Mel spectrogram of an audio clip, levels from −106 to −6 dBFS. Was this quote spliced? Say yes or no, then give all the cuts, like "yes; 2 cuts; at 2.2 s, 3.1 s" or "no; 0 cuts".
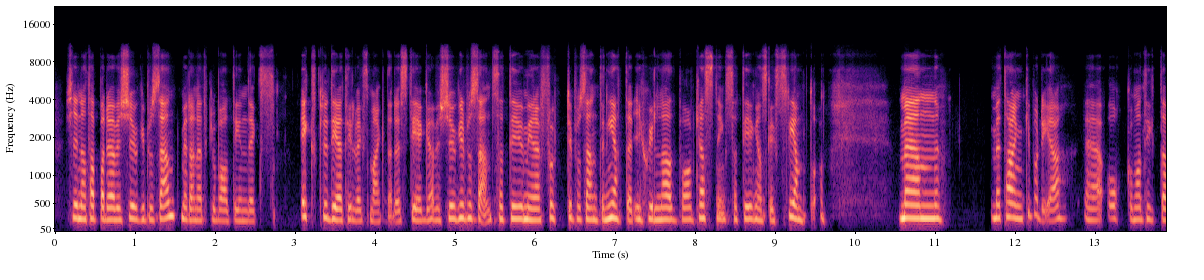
yes; 1 cut; at 7.2 s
